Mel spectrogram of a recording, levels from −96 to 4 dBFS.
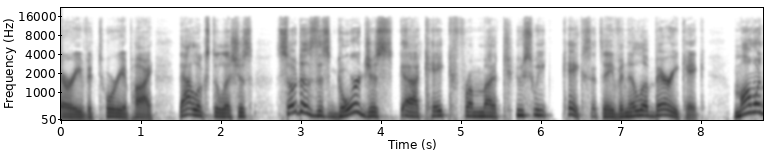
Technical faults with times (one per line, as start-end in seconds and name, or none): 4.81-6.29 repeated stalls (stutter)
7.00-8.49 jitter buffer slow-down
